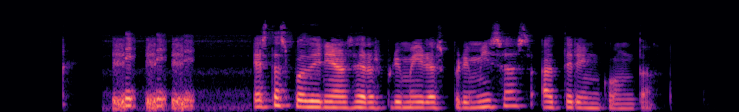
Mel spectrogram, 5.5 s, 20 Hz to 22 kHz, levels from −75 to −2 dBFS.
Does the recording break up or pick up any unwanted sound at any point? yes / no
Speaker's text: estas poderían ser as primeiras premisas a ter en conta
yes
